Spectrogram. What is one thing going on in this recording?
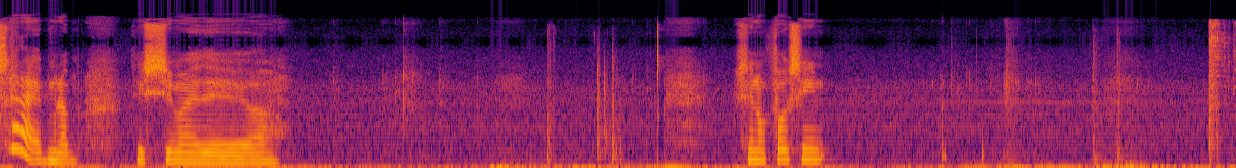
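Wooden crates knock and clatter as they are dropped onto a floor.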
